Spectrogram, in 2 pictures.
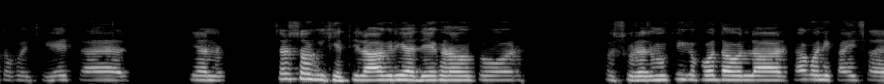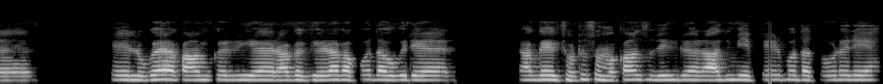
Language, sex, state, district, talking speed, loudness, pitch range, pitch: Rajasthani, male, Rajasthan, Churu, 175 wpm, -18 LUFS, 200-210 Hz, 205 Hz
